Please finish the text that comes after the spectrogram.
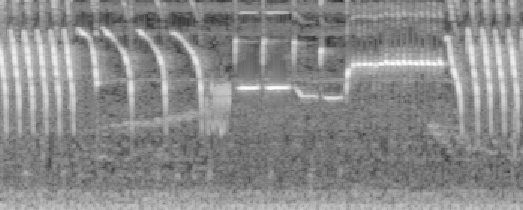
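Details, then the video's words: Belgian canary singing a varied song: rapid rolls of sharp descending notes, slower slurred downsweeps, then a steady whistled tone stepping up into a fast buzzy trill, ending in more quick falling notes. "Your Belgian Canary Might Sing NON-STOP After This"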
